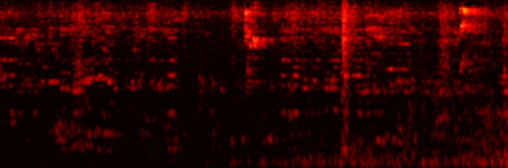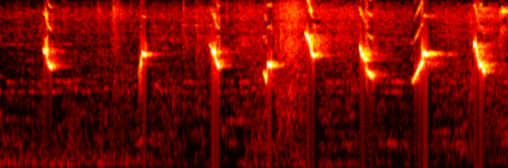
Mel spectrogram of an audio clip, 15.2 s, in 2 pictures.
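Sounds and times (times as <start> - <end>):
red-cowled cardinal singing whistled notes: 8.3 - 8.6, 9.7 - 10.0, 10.8 - 15.2.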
